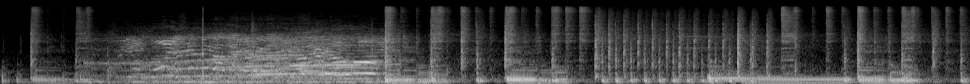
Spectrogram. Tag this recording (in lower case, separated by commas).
speech, music, inside a large room or hall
